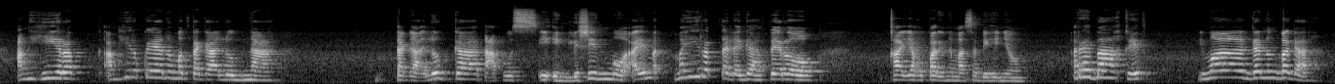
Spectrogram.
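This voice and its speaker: Speaking at a moderate pace with an Aurora accent, a woman uses a high pitch and very wide pitch swings. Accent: Filipino, Baler regional. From Baler, Aurora, Philippines. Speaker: beauty blogger. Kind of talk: casual talk to camera.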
